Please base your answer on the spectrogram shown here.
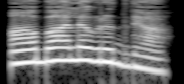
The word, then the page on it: ಆಬಾಲವೃದ್ಧ: Kannada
